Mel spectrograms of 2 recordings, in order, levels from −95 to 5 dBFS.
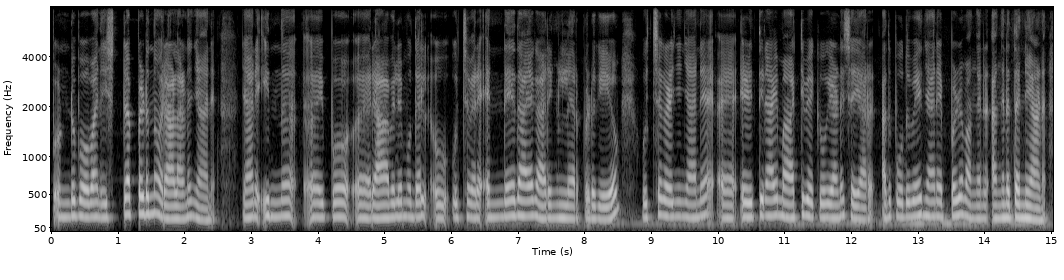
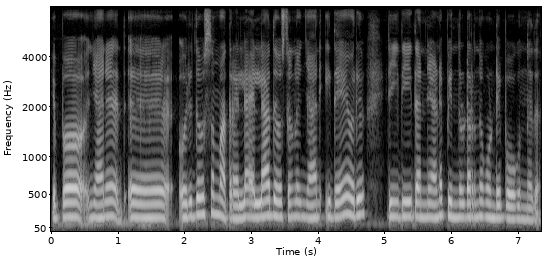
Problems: none marked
